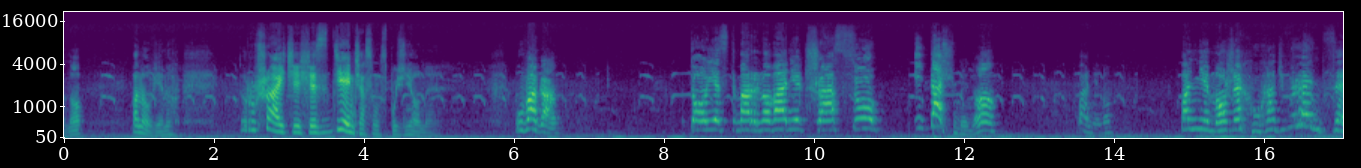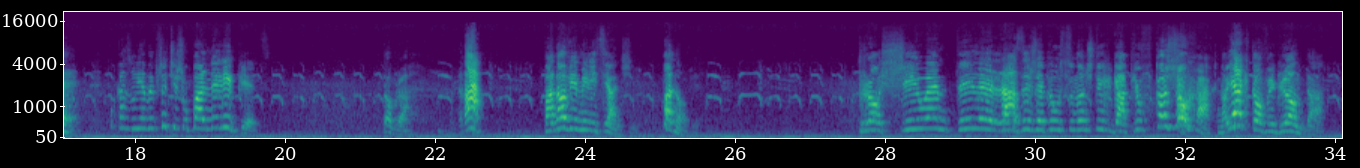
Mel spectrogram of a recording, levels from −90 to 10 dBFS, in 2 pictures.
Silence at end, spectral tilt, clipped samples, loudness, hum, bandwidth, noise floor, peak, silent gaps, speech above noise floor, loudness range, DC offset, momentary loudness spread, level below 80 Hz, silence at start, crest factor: 0.25 s; -2.5 dB/octave; under 0.1%; -21 LUFS; none; 15.5 kHz; -53 dBFS; 0 dBFS; none; 31 dB; 10 LU; under 0.1%; 23 LU; -50 dBFS; 0.1 s; 24 dB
